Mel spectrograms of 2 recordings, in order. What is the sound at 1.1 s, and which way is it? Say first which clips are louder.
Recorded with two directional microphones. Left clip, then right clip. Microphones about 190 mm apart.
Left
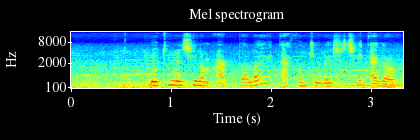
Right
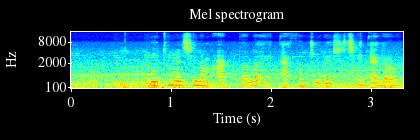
A woman's voice: left 5 dB; 20° left (ahead or behind).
